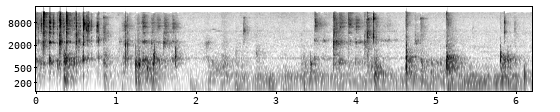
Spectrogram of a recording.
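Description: Game pieces click and clack as they are moved on a wooden board.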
